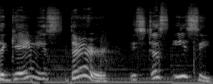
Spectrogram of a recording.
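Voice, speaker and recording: A robotic voice at a fairly slow pace, with music in the background. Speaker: gaming commentator. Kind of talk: unscripted casual commentary. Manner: stuttering, somewhat robotic delivery.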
